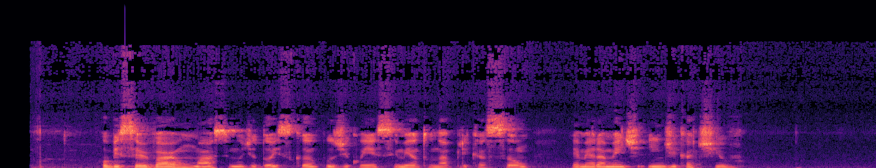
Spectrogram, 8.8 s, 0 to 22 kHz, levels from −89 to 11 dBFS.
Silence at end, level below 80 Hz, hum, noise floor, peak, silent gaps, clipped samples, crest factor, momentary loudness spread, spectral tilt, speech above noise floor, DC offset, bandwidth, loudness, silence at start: 1.35 s; -52 dBFS; none; -57 dBFS; 0 dBFS; none; under 0.1%; 18 dB; 10 LU; -4 dB/octave; 40 dB; under 0.1%; 17 kHz; -15 LUFS; 0.35 s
